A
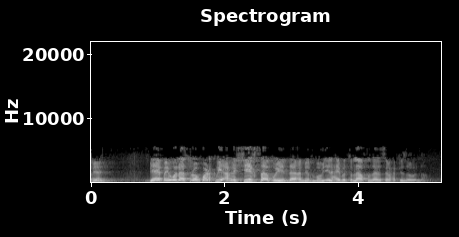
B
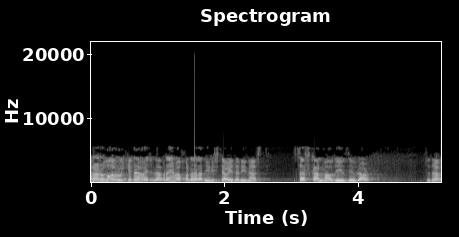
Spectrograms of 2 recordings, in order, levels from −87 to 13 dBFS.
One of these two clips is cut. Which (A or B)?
B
